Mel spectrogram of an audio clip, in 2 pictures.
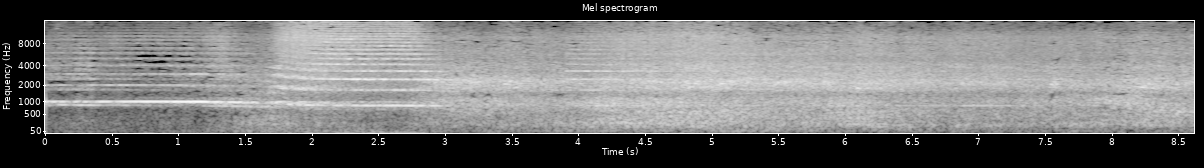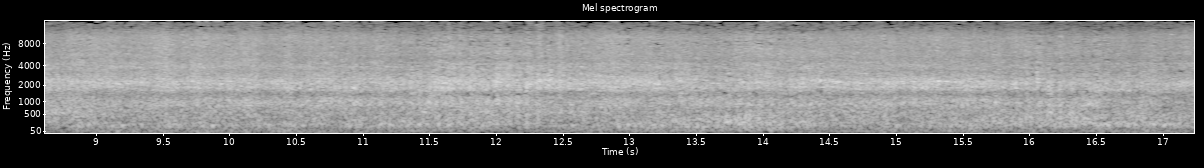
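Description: Express train running through the station at speed. The locomotive's horn sounds one long blast that drops in pitch as the locomotive goes by, about two seconds in, and stops. Then the coaches pass with a steady rumble of wheels on the rails.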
